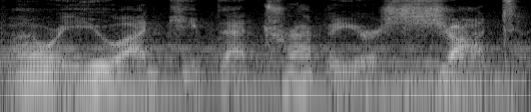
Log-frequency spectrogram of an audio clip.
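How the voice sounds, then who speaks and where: A man playing a gruff, defiant lawman in a video game, blunt and threatening. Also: deep voice, expressive, normal speed. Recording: music playing behind voice.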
